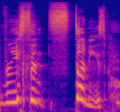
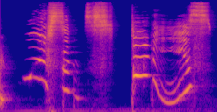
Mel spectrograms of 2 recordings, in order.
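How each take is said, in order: First: The voice is at a lower pitch. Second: The voice is at a very high pitch.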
